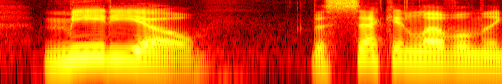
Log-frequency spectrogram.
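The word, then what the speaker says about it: Meteo: pretty high so it's is it medio it's media i think i pronounced it mateo earlier medio the second level in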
